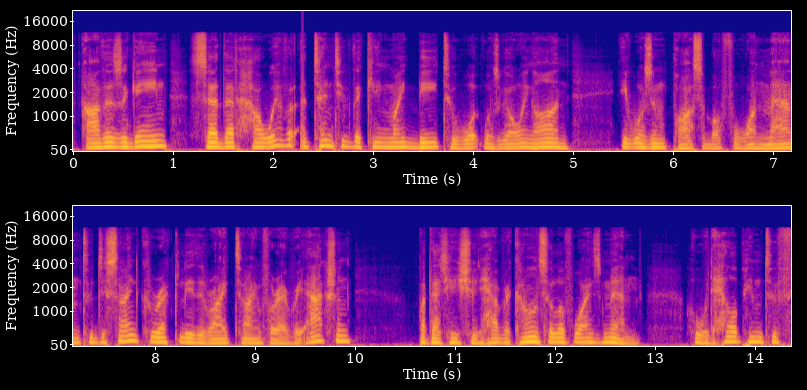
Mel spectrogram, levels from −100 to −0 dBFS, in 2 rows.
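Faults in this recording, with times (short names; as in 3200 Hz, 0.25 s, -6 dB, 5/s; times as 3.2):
2.29–2.3 gap 10 ms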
